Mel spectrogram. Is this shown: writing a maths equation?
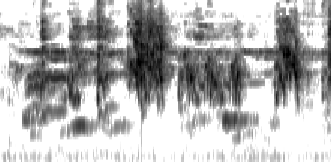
no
